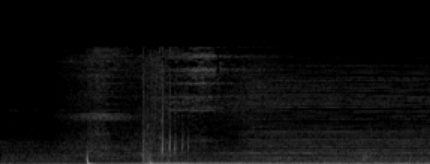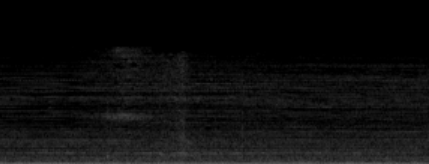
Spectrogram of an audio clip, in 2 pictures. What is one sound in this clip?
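A deep magical hum drones steadily.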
